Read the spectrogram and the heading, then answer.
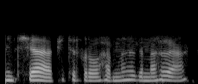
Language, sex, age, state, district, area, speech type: Bodo, female, 30-45, Assam, Baksa, rural, conversation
